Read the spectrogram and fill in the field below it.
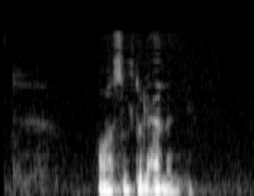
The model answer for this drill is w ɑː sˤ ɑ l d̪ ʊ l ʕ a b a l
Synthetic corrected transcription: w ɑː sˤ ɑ l t̪ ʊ l ʕ a m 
